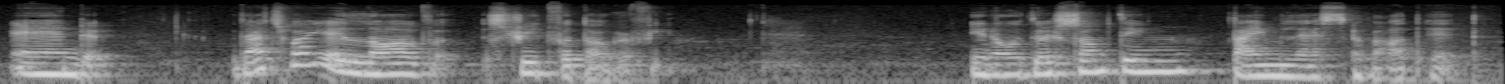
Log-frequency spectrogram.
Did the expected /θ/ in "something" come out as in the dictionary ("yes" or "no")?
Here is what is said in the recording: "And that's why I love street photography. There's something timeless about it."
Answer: no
